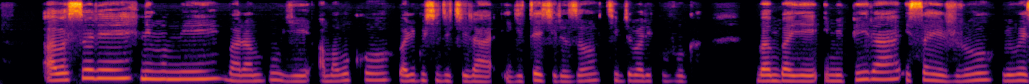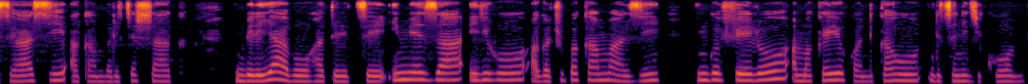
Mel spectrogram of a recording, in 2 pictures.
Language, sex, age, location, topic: Kinyarwanda, female, 18-24, Nyagatare, health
